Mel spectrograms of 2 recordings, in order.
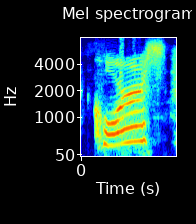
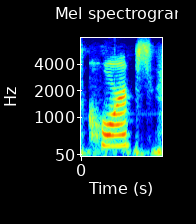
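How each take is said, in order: First: "Corpse" said with no P sound, like "cors"; silent P. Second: "corpse" with the P clearly pronounced before the S; sounded P. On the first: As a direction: leave out the P in "Corpse". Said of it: "we don't actually pronounce the P". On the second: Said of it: "you pronounce it as corpse". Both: Shown as a demonstration.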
